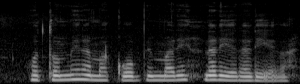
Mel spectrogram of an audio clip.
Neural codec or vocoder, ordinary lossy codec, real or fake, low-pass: none; none; real; none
